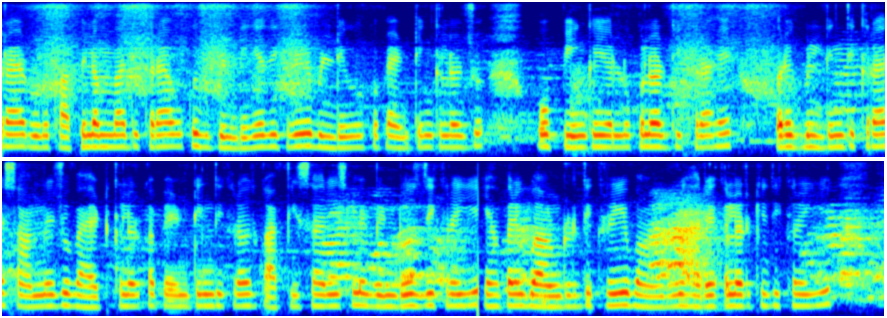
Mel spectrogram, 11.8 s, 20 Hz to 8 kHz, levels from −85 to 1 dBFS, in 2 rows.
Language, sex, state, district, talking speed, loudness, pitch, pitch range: Hindi, female, Andhra Pradesh, Srikakulam, 240 wpm, -20 LUFS, 220 Hz, 215-225 Hz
